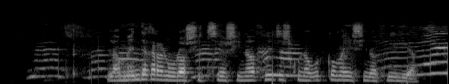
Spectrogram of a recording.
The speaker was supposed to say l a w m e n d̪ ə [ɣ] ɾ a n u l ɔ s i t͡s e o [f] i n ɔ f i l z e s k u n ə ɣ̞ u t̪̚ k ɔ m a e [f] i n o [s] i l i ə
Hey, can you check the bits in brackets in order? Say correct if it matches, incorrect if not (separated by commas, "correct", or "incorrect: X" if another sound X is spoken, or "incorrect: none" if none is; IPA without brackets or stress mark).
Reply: correct, incorrect: s, incorrect: s, incorrect: f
